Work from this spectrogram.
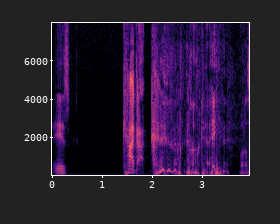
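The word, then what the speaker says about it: Cagak: Your name is Kagak. Okay. You want to spell that one for me?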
